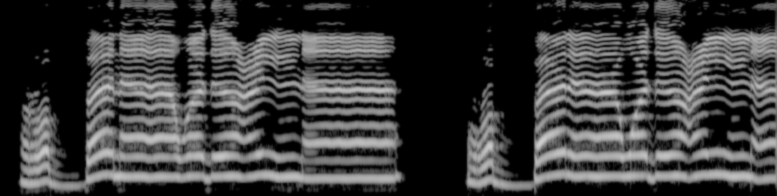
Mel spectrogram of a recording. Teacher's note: بی پر شدّہ ہے ، ہم اس کا تلفظ مضبوطی سے کریں گے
